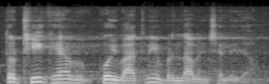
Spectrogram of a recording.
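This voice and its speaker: A man's voice: mid-range voice, big pitch swings, moderate pace, gravelly, a bit bright. A man preaching a sermon, voicing a revered old male guru who gives kindly but firm, reassuring commands. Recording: reverberant hall with faint noise.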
